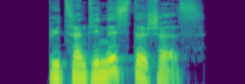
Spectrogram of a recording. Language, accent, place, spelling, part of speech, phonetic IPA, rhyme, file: German, Germany, Berlin, byzantinistisches, adjective, [byt͡santiˈnɪstɪʃəs], -ɪstɪʃəs, De-byzantinistisches.ogg
- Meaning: strong/mixed nominative/accusative neuter singular of byzantinistisch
